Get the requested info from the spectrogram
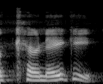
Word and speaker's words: Carnegie: Or Carnegie. – Carnegie. Gotta say it right. Say it with a Scottish accent.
